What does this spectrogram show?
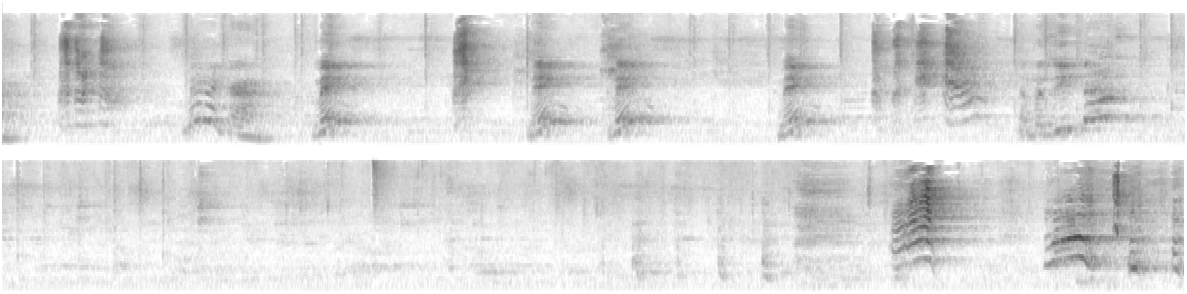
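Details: Pet monk (quaker) parakeet goes crazy as a nurse puts on gloves, letting out harsh, grating screeches in quick bursts about once a second, mixed with chattering, speech-like and laugh-like sounds.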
